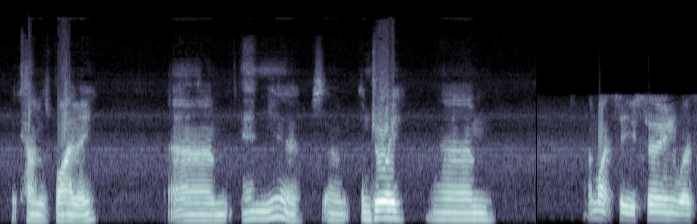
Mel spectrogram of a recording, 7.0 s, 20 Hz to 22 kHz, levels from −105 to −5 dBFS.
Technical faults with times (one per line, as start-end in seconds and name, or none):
5.35-6.97 input switched to a poorer device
